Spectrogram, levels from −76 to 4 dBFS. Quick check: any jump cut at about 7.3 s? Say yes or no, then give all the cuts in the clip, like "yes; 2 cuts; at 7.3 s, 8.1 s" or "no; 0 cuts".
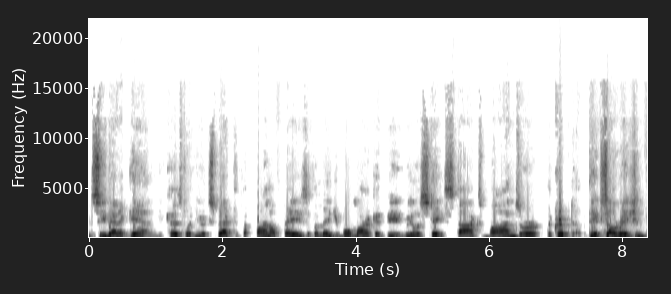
yes; 1 cut; at 7.3 s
